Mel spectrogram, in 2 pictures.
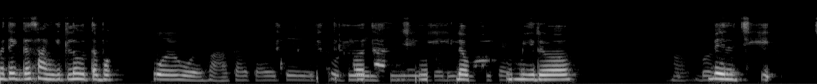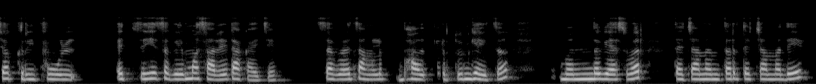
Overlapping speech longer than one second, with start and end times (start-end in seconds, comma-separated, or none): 3.6-5.3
